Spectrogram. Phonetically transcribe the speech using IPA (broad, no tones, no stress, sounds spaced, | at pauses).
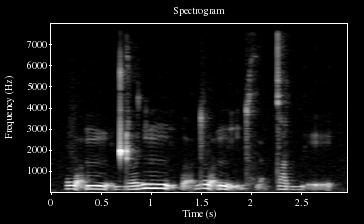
v ɔ̰ mː ḛ d ɖ o d mː ḭ ɓ ɔ̰ d v ɔ̰ n̪ ḭ d xʷ æ̰ d tˤ o d b ḛ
